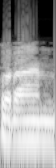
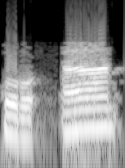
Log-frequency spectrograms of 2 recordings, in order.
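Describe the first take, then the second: First: The syllables run together without a catch. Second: A glottal catch separates the last syllable. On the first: This is how people commonly say it in everyday speech. The speaker calls it wrong. "നമ്മളെ ചേട്ടന്മാരൊക്കെ പറയുന്ന പോലെ ഖുറാൻ ഖുറാൻ എന്നാ പറയാ" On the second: This is how it must be said in recitation. The speaker calls it right. "ഖാഫും വേണം ഖുർആൻ എന്ന ഹംസയും വേണം"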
